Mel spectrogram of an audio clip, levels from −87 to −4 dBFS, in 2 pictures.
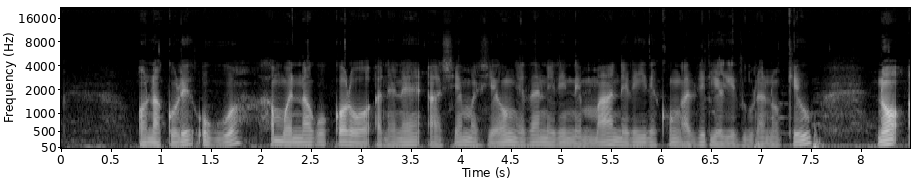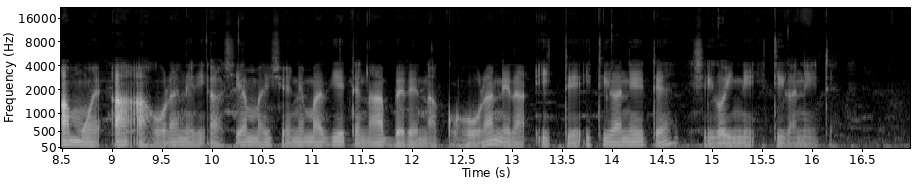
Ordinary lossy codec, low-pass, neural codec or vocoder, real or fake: none; none; none; real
